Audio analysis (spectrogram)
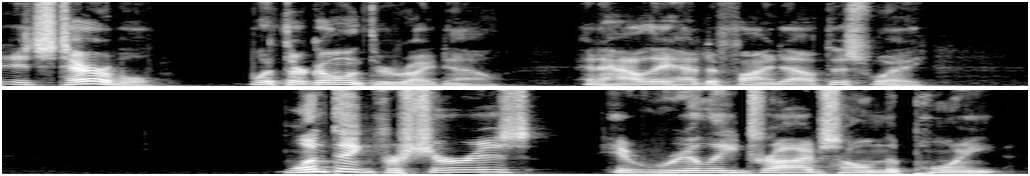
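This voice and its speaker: A middle-aged man from the United States hosting a solo leadership podcast, a bit hoarse from allergies, talking earnestly and often restarting phrases. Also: fairly high pitch, fairly bright tone. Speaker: podcast host.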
